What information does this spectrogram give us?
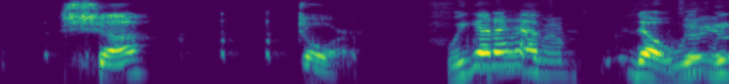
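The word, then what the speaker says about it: Shedeur: what did you what shair it's not share what is wrong with you how do you pronounce it shador okay sh shair Oh sha door we gotta have no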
